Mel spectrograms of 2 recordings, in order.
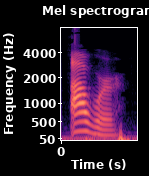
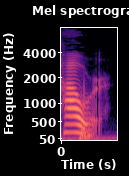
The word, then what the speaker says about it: hour: I have hour, not hour. I have ghost, not ghost. So here in these words the H is silent.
